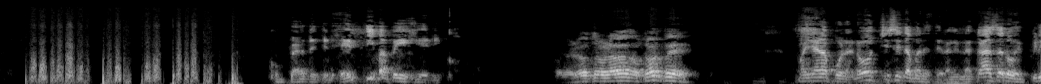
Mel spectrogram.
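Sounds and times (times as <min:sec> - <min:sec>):
pen scratching across paper: 0:00.0 - 0:02.4
speech: 0:02.9 - 0:04.6, 0:05.8 - 0:07.0, 0:08.0 - 0:10.4.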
